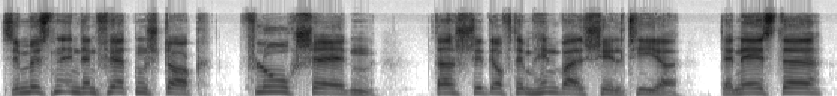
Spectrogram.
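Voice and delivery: loud, high, impatient directions; grumpy. A narrator's reading. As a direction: dismiss the patient and summon the next. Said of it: "deutete missgelaunt". (missgelaunt und laut abgefertigt)

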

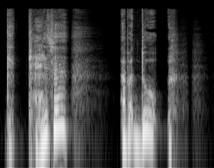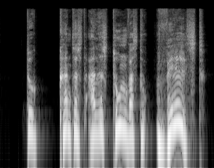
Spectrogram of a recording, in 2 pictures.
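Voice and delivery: flustered, high-pitched outburst; blurted disbelief. A narrator's reading. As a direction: burst out incredulous, stumbling, then stretch the last words. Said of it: "entfuhr es Roland".

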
